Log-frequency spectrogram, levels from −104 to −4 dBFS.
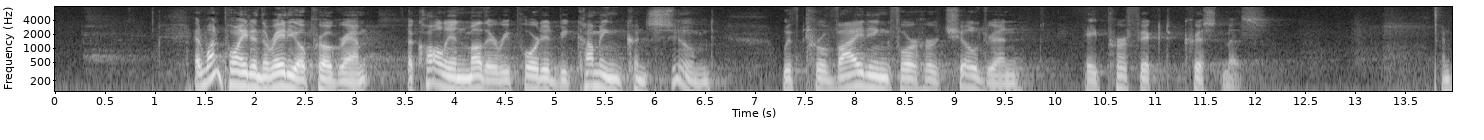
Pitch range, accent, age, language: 95-120 Hz, American, 60-79, English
